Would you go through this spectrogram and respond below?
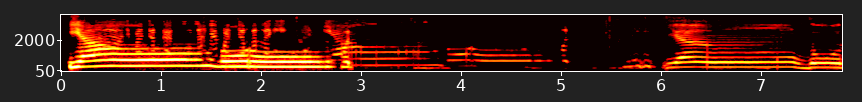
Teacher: Dipanjangkan, gunahnya panjangkan lagi.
